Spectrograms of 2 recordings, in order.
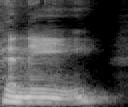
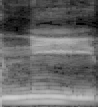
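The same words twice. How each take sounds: First: The word starts with a k sound. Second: The word starts without a k sound. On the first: The speaker calls it wrong. "It's not knee" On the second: The speaker calls it right. "there's the silent letter K"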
